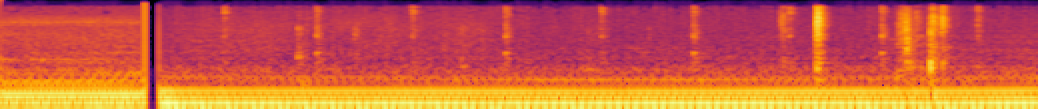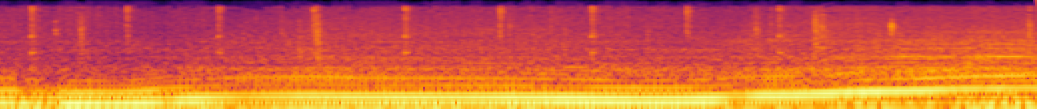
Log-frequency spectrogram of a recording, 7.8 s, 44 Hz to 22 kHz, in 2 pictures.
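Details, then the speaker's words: Mazda MX3 with KL "big block" V6 swap, warm idle after sorting high-idle problem: ECU still learning, idle hangs slightly high at first then drops properly once warm; steady smooth idle, no hunting or hiss. "Slightly high idle at the start every time. It's still learning. So it's still slightly hanging high, but it's cooled down a bit."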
